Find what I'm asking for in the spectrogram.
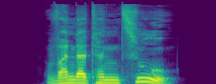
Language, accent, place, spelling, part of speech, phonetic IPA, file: German, Germany, Berlin, wanderten zu, verb, [ˌvandɐtn̩ ˈt͡suː], De-wanderten zu.ogg
- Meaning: inflection of zuwandern: 1. first/third-person plural preterite 2. first/third-person plural subjunctive II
